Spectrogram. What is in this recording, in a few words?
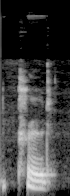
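"prude", British English; pronunciations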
